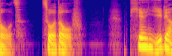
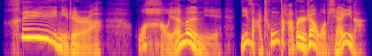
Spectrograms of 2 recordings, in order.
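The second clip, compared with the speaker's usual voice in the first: annoyed; 8 semitones higher than usual. A narrator's reading. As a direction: open on a high yelp, then protest crossly. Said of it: "刘庆生火了".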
